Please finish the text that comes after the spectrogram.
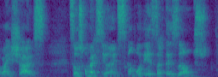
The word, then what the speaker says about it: Vaishyas: As pernas se escreve Vaisyas, mas se fala Vaishyas.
